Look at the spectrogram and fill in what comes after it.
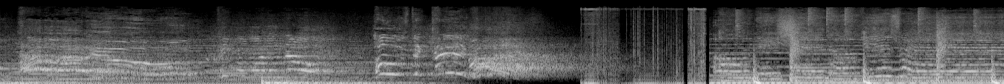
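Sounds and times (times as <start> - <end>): men shouting together: 0.0 - 3.3, 4.3 - 5.8
background music: 0.0 - 5.7, 7.1 - 10.0
music with a beat: 7.1 - 10.0.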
